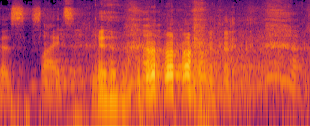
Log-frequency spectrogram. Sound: audience laughter

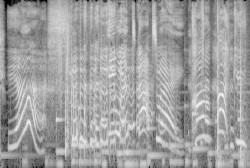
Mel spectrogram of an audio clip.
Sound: giggles

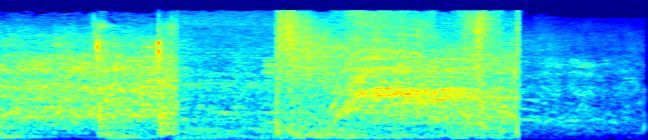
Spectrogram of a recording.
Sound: scream

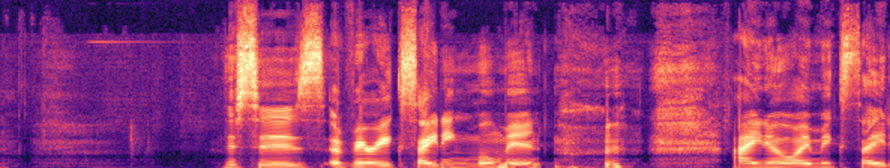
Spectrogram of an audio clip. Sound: laughs

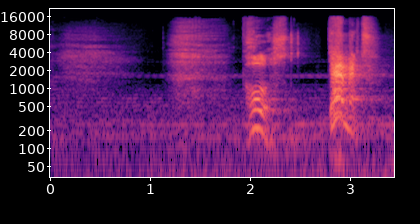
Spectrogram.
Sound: sighs

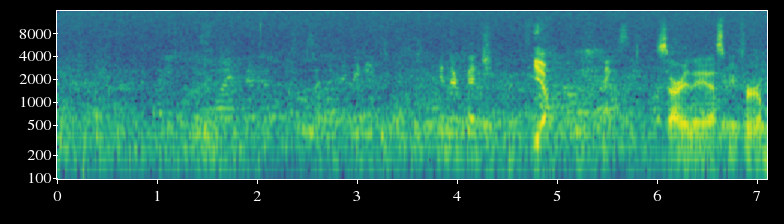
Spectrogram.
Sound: general chatter

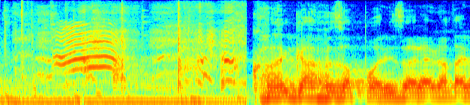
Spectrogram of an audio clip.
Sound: screams of inner agony

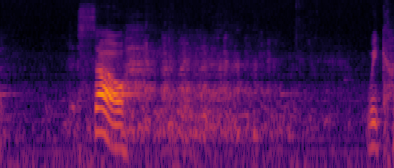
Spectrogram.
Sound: crowd giggling

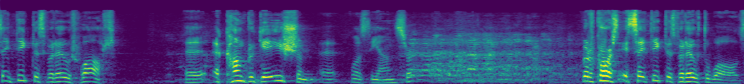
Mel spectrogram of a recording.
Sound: laughter

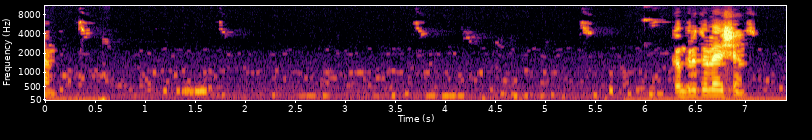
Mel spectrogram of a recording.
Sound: birds chirping

